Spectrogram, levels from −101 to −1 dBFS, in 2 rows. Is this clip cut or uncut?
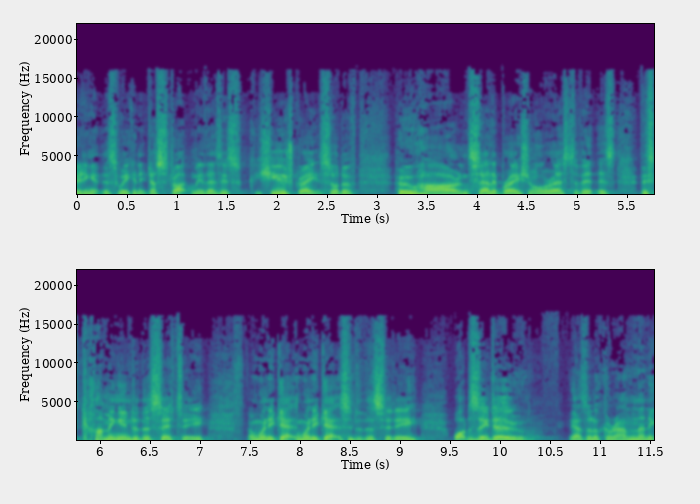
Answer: cut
